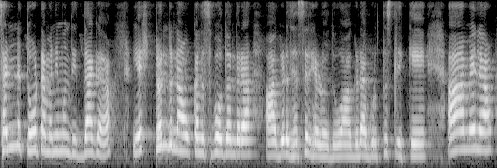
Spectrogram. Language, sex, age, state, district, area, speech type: Kannada, female, 60+, Karnataka, Dharwad, rural, spontaneous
